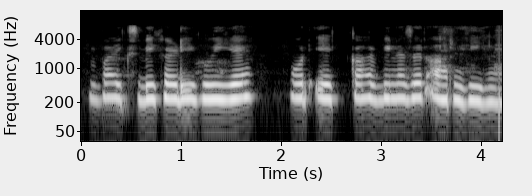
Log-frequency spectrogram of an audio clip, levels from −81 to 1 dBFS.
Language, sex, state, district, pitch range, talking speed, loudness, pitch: Hindi, female, Uttar Pradesh, Saharanpur, 230-240 Hz, 185 wpm, -14 LUFS, 235 Hz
